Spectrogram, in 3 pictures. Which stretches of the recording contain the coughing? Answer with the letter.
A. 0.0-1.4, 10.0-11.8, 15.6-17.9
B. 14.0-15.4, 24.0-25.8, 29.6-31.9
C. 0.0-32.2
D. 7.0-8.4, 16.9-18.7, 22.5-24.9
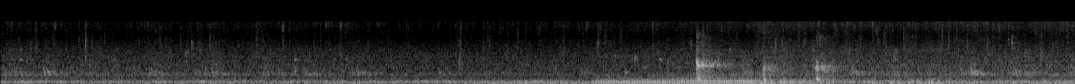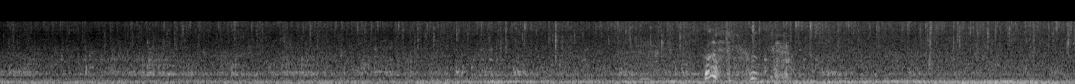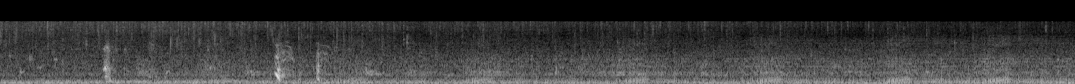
D.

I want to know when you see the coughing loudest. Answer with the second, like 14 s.
24 s.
